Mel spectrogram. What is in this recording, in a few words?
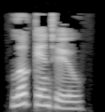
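"look into", British English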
